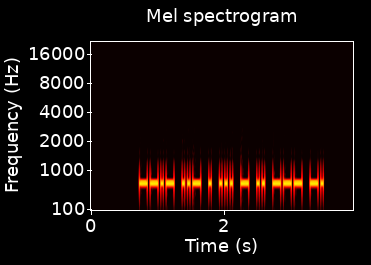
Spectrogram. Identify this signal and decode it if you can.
Morse code, heard as a keyed tone, about 30 wpm, 700 Hz. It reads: QUESTION
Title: Sentences from Top 400 Words - New Word Drill - 30wpm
